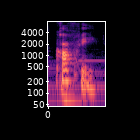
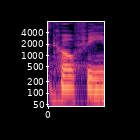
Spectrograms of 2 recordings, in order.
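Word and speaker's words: Ko-fi: Um, anyone is willing to give uh I thought it was pronounced as coffee. Yes, some say coffee. Um, but it is by the creators themselves has said that it is it rhymes basically it's no fee. So, it's Kofi, no fee.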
